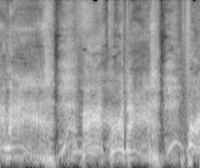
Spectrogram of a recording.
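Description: A preacher's loud voice calling out in rising and falling tones, with no clear words.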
